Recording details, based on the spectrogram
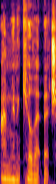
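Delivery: put-on out-of-breath mutter. Retelling a character running up and muttering: imitating out-of-breath muttering. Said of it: "She's out of breath".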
